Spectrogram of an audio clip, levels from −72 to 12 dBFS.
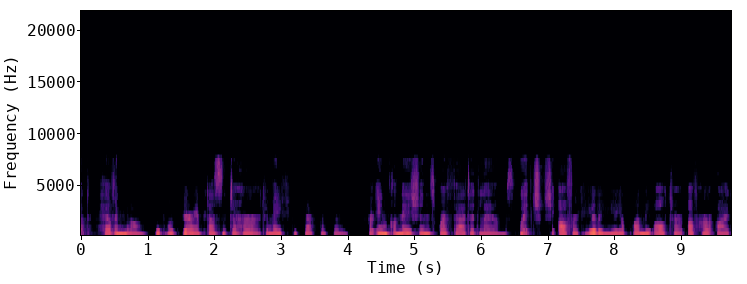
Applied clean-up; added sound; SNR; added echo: neural mask model DeepFilterNet 3.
